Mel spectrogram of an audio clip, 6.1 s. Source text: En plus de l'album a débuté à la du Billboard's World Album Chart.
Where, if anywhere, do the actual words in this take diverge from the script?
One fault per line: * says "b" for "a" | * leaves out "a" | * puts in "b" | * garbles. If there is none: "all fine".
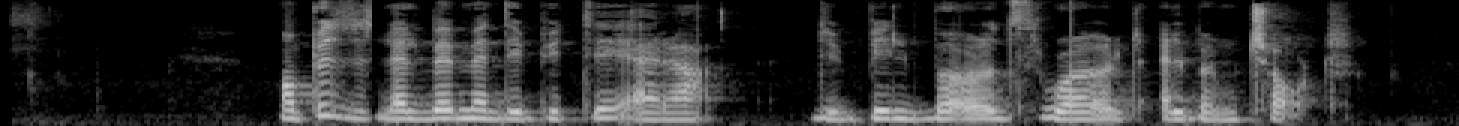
all fine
